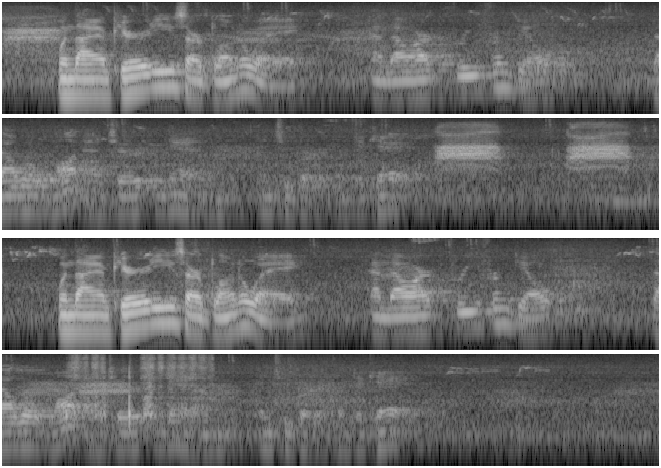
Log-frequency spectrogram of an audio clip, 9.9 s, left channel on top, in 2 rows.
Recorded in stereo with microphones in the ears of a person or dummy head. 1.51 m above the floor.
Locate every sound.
0.4 s a man speaking: 10° left (ahead or behind), 0.6 m; by 8.0 s 45° right (ahead or behind), 6.5 m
